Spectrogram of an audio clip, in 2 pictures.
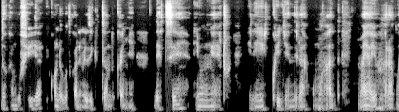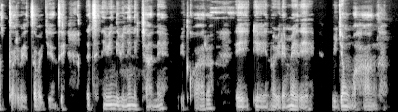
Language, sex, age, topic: Kinyarwanda, female, 18-24, government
